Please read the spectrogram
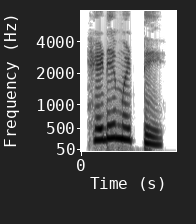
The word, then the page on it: ಹಿಟ್ಟುಮಟ್ಟಿ: hiṭṭu maṭṭi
